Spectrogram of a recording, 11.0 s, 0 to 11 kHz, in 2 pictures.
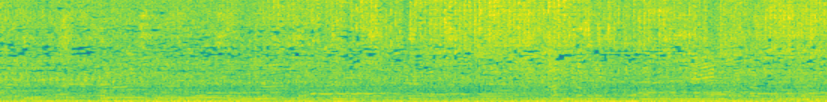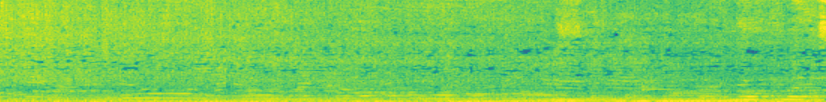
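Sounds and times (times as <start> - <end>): music with deep bass: 0.0 - 11.0
voices: 0.0 - 11.0.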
